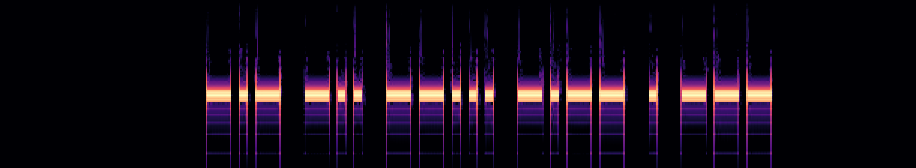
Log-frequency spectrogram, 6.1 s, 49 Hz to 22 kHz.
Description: Morse code, heard as a keyed tone, about 22 wpm, 700 Hz. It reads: KD7YEO
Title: USA Call Signs Repeated 2x 22wpm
